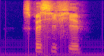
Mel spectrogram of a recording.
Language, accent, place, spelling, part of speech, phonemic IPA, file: French, France, Lyon, spécifier, verb, /spe.si.fje/, LL-Q150 (fra)-spécifier.wav
- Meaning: to specify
